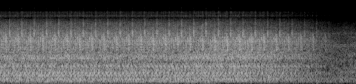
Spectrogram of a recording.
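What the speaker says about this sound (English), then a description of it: "Alright, it's running. Got a little bit of valve noise." Isuzu 3.2 V6 engine with about 160,000 miles idling with rapid valve ticking over a steady mid-pitched run, loud and close, easing quieter at the end.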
